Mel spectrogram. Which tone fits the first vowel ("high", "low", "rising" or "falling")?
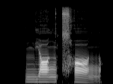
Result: high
